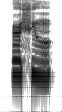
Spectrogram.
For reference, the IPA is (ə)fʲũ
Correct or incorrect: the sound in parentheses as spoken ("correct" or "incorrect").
incorrect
